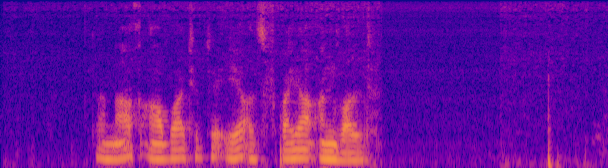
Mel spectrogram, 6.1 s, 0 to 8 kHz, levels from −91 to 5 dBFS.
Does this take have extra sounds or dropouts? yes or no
no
